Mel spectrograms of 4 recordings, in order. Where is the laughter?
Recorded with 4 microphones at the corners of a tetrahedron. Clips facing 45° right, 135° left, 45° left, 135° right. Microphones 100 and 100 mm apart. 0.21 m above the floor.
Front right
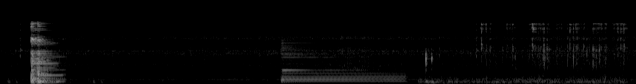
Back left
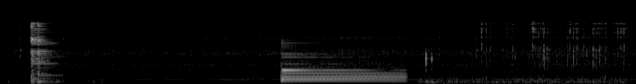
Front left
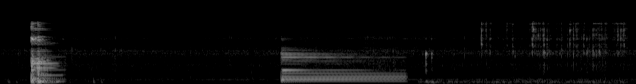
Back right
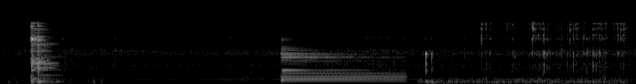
No laughter in this recording.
